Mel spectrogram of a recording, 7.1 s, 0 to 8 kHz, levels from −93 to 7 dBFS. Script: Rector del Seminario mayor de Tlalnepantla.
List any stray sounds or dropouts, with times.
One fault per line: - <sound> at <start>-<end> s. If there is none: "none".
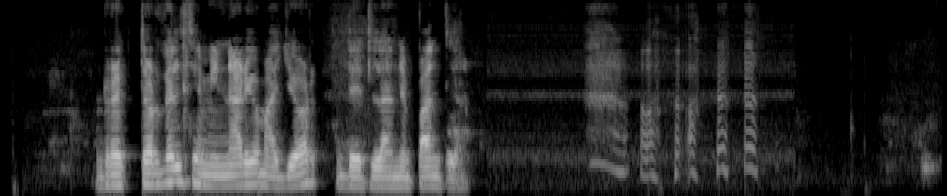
- laugh at 4.4-5.9 s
